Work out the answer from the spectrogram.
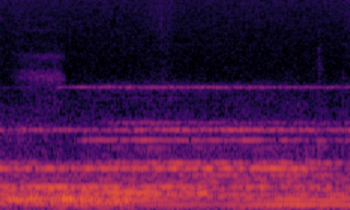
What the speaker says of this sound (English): Maybe we add a bit more reverb in this second part.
